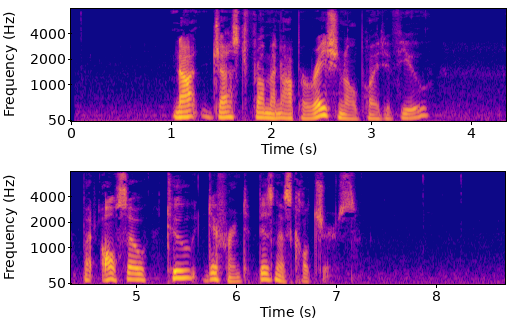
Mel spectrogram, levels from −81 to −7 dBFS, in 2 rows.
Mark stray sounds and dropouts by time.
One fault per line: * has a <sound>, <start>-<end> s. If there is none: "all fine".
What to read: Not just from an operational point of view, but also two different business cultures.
all fine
